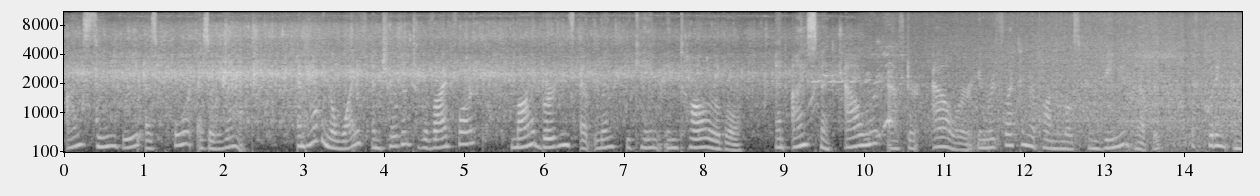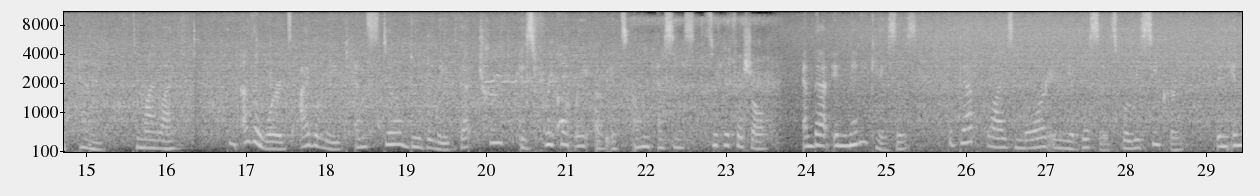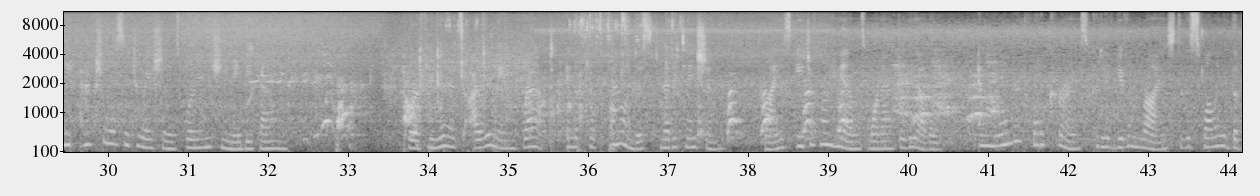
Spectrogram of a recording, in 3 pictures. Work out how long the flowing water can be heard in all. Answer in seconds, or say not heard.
44 s.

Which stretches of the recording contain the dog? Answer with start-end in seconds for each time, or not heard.
32.6-41.2.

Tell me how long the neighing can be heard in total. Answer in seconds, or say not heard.
4 s.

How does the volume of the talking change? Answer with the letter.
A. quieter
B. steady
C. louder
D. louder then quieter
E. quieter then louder
B.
